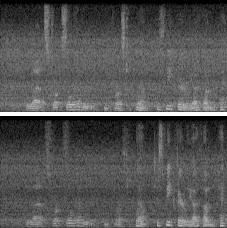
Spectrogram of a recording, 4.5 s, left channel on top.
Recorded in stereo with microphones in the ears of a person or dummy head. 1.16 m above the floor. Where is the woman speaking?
60° right (ahead or behind), 1.4 m.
